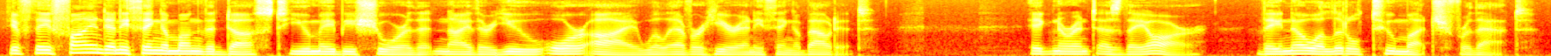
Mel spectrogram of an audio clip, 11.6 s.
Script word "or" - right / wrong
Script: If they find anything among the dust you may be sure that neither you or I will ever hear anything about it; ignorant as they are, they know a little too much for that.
right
